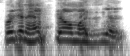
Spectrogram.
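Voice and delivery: mock triumphant. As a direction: sell it as a huge breakthrough. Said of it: "I, I just say".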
